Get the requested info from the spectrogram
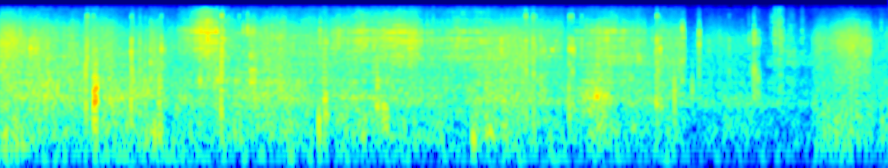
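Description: Footsteps crunching on loose rock and gravel along a narrow mountain ledge path, with many small scattered clicks and scrapes over a steady outdoor hiss.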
